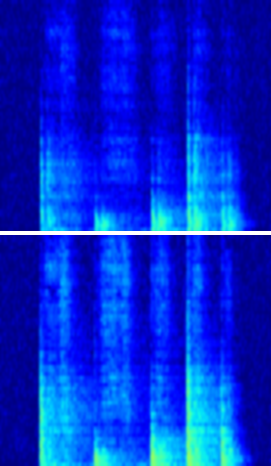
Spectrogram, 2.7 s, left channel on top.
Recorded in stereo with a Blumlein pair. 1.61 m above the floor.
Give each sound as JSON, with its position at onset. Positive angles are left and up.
{"t": 0.4, "sound": "writing", "azimuth_deg": -45, "distance_m": 5.0}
